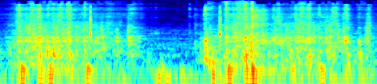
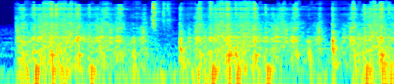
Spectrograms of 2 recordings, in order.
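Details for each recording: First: Tecumseh Snow King snowblower stored all summer with fuel and oil drained, primed with a few more squirts after a brief firing: a few pulls give choppy bursts, then the single cylinder catches and runs; normal start. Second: Tecumseh Snow King snowblower stored all summer with fuel and oil drained: uneven pulling and sputtering as a few firings catch briefly then fade; it fires for a second and dies, owner suspects a bad spark plug.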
